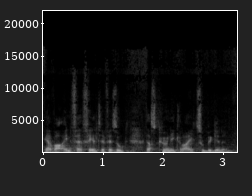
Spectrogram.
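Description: A man interpreting a lecture consecutively, halting often and repeating key phrases. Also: medium pitch, a little hiss or hum.

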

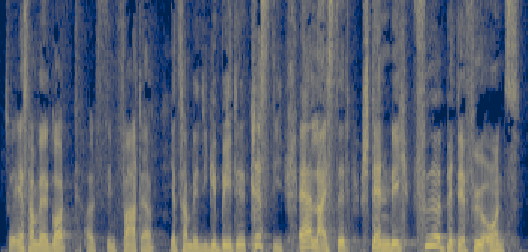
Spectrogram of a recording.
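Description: Middle-aged guy preaching, bit high voice, emphatic, asks then answers himself. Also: animated, measured pace, fairly bright tone. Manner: emphatic, asks and answers his own questions. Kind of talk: sermon.

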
